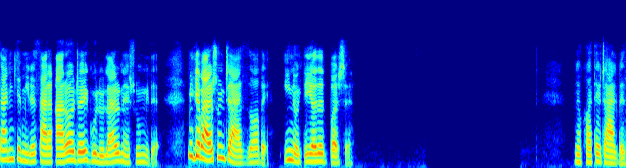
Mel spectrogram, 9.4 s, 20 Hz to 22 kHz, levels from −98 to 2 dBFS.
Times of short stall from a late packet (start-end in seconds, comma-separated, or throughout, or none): 5.76-5.82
